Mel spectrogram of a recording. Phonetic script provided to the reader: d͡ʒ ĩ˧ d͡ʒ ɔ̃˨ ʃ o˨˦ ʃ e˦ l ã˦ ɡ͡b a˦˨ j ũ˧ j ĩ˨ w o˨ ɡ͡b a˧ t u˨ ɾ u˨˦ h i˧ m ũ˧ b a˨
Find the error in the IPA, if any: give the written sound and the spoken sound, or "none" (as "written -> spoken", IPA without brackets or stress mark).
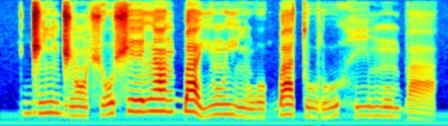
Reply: none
